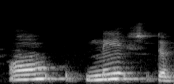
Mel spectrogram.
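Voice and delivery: Honest very slowly in separate pieces; syllable by syllable. Shown as a demonstration. Teacher shows learners how, honest slow and split. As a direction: break honest into ऑ, ने, स्ट. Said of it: "देखिए कैसे".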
